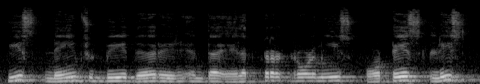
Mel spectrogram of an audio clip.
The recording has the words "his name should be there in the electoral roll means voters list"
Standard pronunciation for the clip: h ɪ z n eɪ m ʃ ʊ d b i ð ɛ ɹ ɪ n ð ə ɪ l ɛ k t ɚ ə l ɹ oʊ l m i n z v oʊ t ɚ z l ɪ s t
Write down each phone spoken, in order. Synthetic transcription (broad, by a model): h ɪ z n eɪ m ʃ ʊ d b i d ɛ ɹ ɪ n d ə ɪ l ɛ k t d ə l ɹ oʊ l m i z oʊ t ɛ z l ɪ s t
